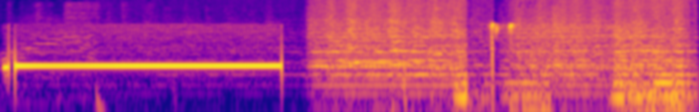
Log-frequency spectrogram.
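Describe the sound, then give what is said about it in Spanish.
A telephone call ringing through: one loud, steady ringback tone holds for about two seconds, then cuts off with a click into crackly line noise and muffled background sounds. “Bueno, a ver, ya entró ahí la llamada, no haga ruido.”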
